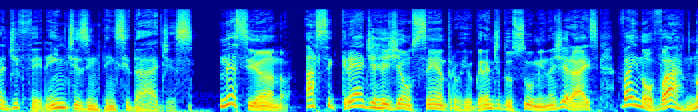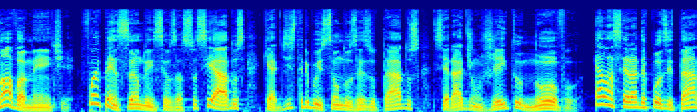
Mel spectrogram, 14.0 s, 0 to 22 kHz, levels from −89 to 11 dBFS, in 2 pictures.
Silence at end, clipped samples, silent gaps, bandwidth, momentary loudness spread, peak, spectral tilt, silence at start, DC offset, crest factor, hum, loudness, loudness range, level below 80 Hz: 0 s; under 0.1%; none; 16 kHz; 8 LU; 0 dBFS; -5.5 dB/octave; 0 s; under 0.1%; 18 dB; none; -19 LUFS; 3 LU; -44 dBFS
